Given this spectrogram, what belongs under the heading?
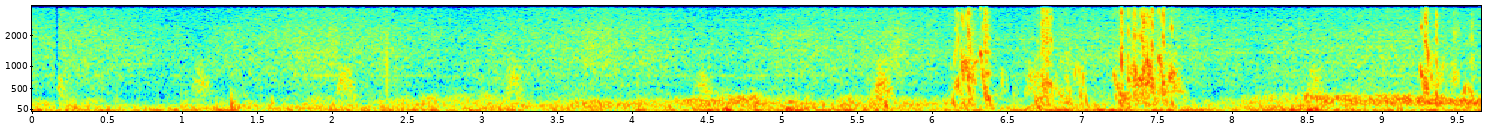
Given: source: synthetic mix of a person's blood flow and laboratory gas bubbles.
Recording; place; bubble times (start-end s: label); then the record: Doppler ultrasound of blood flow; subclavian vein
6.12-6.53 s: bubbles
6.67-7.12 s: bubbles
7.18-7.67 s: bubbles
9.25-9.65 s: bubbles
From the record:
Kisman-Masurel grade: 222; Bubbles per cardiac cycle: several, 3 to 8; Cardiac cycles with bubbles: 10 to 50%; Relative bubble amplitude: moderate (0.250 to 0.450); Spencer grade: 2 (many but less than half of the cardiac periods contain bubble signals, singularly or in groups); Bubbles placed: anywhere in the cardiac cycle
